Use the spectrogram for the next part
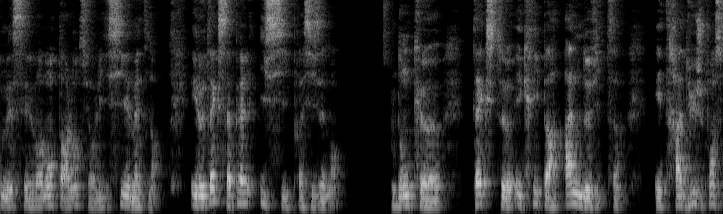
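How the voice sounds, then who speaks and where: A man's voice: mid-range voice, mellow. A man teaching meditation, talking informally to his group in front of a camera, hesitant with many fillers and restarts. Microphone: facing a camera. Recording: roomy echo.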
